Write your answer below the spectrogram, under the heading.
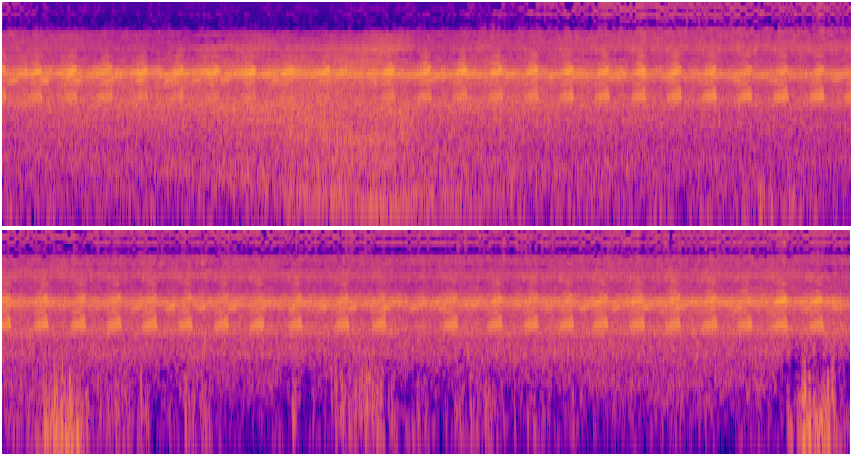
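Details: An evening frog chorus from rice fields near the mountains in Nyuzen, Toyama, Japan: many frogs give rapidly pulsing croaks that form a steady rhythmic trill, with a distant low rumble early on and a few dull knocks.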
